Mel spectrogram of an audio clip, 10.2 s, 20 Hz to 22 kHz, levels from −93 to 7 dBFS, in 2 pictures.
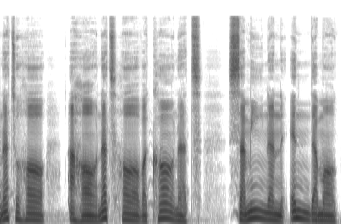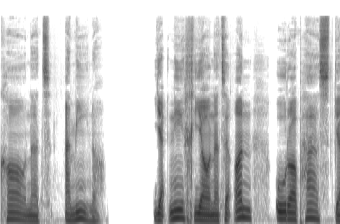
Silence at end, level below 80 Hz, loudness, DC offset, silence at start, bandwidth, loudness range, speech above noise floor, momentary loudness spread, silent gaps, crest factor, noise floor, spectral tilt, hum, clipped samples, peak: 0 s; -44 dBFS; -19 LUFS; under 0.1%; 0 s; 16.5 kHz; 3 LU; over 72 dB; 8 LU; 6.73-7.40 s; 16 dB; under -90 dBFS; -5 dB/octave; none; under 0.1%; -2 dBFS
